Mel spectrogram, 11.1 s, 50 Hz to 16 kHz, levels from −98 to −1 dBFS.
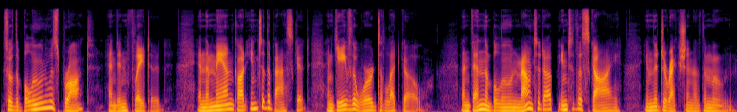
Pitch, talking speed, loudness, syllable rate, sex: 120 Hz, 195 wpm, -21 LUFS, 4.8 syllables/s, male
